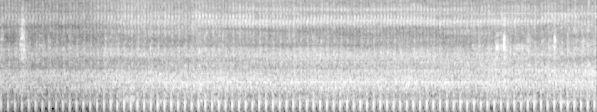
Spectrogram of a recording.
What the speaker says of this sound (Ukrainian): тихенько-тихенько їде мотоблочок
